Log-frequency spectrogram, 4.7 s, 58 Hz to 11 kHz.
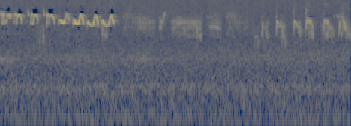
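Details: Eurasian skylark (Alauda arvensis japonica) in Japan, 26 April 2015, singing busily: a fast, high, chirruping warble of varied trills and twitters, loud at first and then carrying on more faintly.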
